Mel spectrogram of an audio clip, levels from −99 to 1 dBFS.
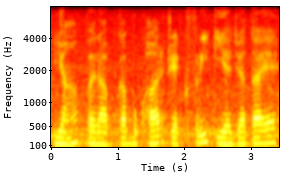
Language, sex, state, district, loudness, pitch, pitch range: Hindi, male, Haryana, Rohtak, -16 LUFS, 130 Hz, 130-150 Hz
